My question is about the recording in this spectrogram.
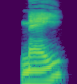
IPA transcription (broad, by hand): mei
